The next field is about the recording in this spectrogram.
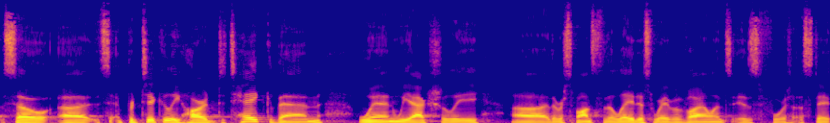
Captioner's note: none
